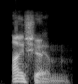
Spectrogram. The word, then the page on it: ischium: British English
